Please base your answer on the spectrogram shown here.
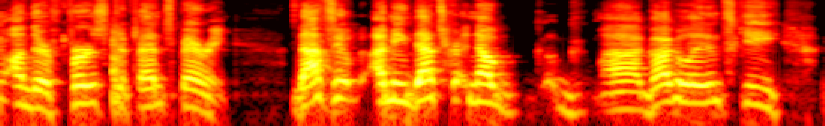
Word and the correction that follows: Goligoski: I can't even say his name. – Goligoski. – Thank you.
